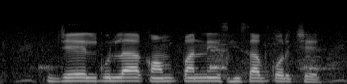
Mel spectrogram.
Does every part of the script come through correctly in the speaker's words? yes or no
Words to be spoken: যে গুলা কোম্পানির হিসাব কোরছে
yes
